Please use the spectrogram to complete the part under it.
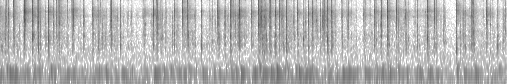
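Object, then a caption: Plastic computer keyboard. Fingertips and painted nails of both hands type quickly on a full-size black plastic computer keyboard resting on a white fur rug, while nearby tumblers stay untouched. A dense, steady stream of short, bright, clicky keystrokes dies away almost instantly, over a faint low hum.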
